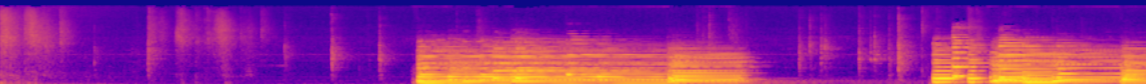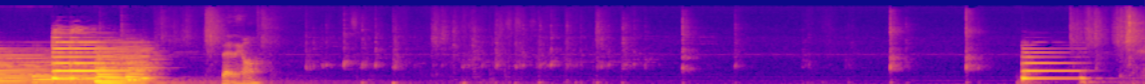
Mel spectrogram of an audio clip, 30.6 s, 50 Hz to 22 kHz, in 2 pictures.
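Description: Yamaha U30 upright piano sounding two short passages of chords, the second with a melody line on top, played back through the piano by its Disklavier system. Near the end a single note is struck once and rings, sounded through the piano as a note is clicked on in the editing software.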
